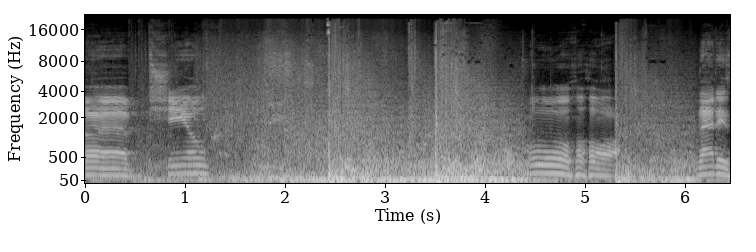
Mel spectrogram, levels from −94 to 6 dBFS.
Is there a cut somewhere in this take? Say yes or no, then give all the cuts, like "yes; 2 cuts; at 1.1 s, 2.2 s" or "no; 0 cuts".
no; 0 cuts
